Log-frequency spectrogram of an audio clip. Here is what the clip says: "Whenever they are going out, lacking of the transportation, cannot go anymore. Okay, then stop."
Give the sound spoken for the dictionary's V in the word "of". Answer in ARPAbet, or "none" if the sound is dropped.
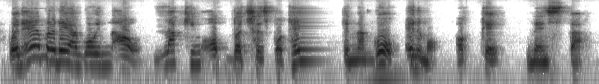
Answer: P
